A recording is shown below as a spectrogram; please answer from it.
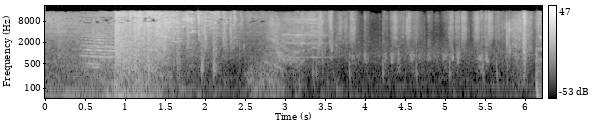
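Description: Cartoon sound effect of a car smashing into the ground: one loud crash about a second in, then glass and metal debris tinkling and clattering, thinning out toward the end.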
